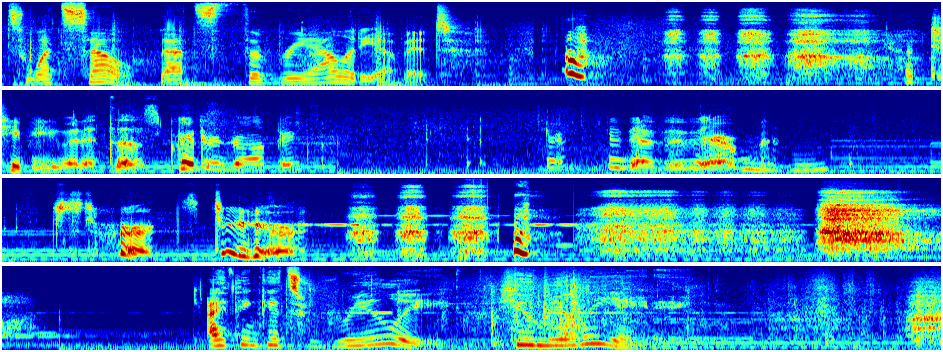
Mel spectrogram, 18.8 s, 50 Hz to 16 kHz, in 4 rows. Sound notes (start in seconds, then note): 2.7 sobbing; 9.6 sobbing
